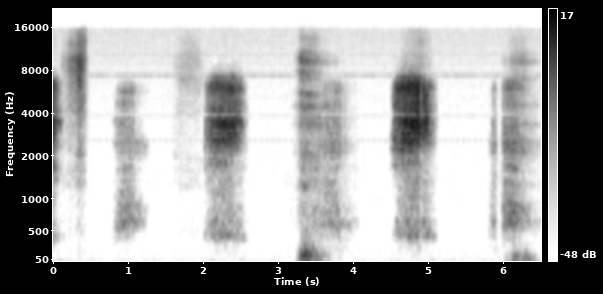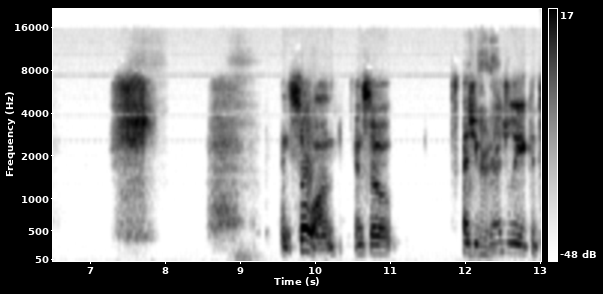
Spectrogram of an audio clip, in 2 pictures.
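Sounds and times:
rapid forceful breathing exercise breaths with sharp inhales and gusty exhales: 0:00.0 - 0:02.6, 0:03.2 - 0:05.0, 0:05.9 - 0:06.6, 0:08.6 - 0:09.4
speech: 0:09.6 - 0:11.2, 0:12.0 - 0:13.0.

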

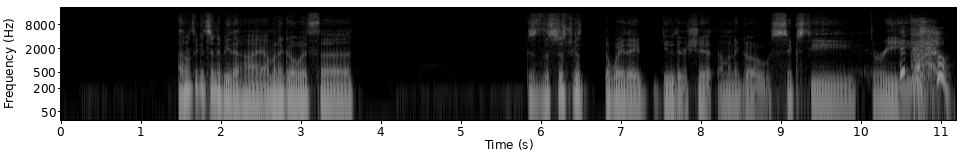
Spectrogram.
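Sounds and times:
speech: 0:01.5 - 0:03.8, 0:05.8 - 0:11.1
person sneezing: 0:10.5 - 0:11.1.

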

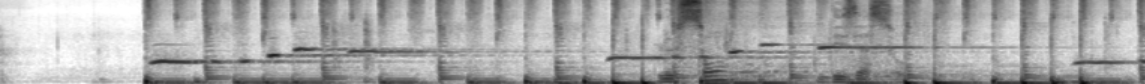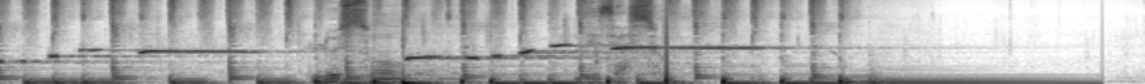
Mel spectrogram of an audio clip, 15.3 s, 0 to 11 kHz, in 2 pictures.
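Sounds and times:
radio jingle with whistled melody over rhythmic backing: 0:01.0 - 0:03.4, 0:04.0 - 0:13.3
speech: 0:04.4 - 0:06.2, 0:09.8 - 0:10.5, 0:11.7 - 0:12.1.

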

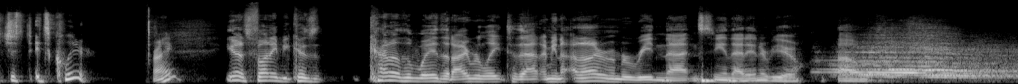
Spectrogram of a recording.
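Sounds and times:
speech: 0:00.0 - 0:09.0
train horn blaring a sustained chord: 0:08.1 - 0:10.1.

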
